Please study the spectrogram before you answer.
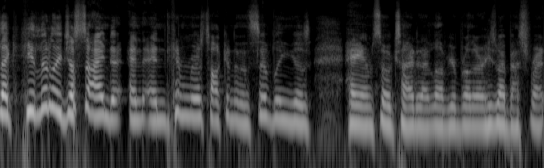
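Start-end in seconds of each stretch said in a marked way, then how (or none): none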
